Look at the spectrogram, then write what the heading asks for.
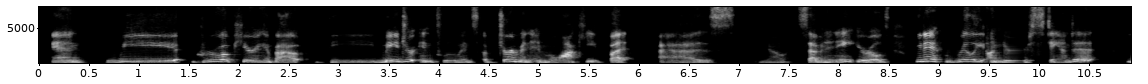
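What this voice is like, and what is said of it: Milwaukee accent. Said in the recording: “I was born and raised in Milwaukee, as you can probably tell by my accent.”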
